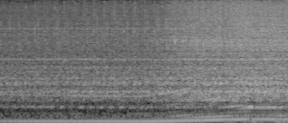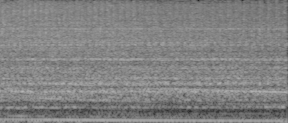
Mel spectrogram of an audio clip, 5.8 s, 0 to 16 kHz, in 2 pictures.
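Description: Car engine fitted with about 30 kg of stacked flywheels, heard from inside the cabin, running with its revs sinking only slowly after the throttle is shut. The heavy flywheels' inertia keeps the engine spinning, so it takes a long time to drop back to idle.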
